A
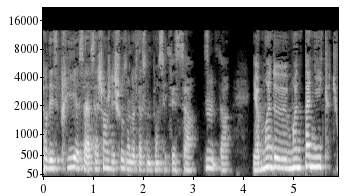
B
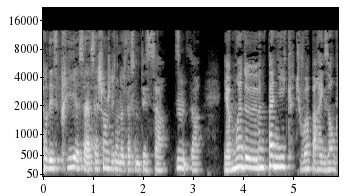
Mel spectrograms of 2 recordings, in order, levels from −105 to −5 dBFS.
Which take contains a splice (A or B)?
B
